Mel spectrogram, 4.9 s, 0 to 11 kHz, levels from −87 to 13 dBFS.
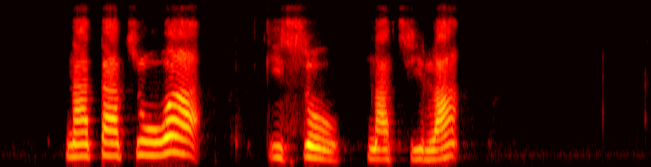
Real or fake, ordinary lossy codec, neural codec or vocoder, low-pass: real; Opus, 16 kbps; none; 7.2 kHz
